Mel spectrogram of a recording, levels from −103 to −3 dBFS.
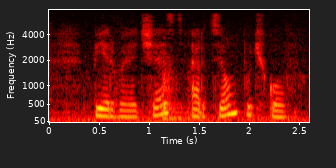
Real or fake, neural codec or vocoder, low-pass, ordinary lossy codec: real; none; 7.2 kHz; MP3, 48 kbps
